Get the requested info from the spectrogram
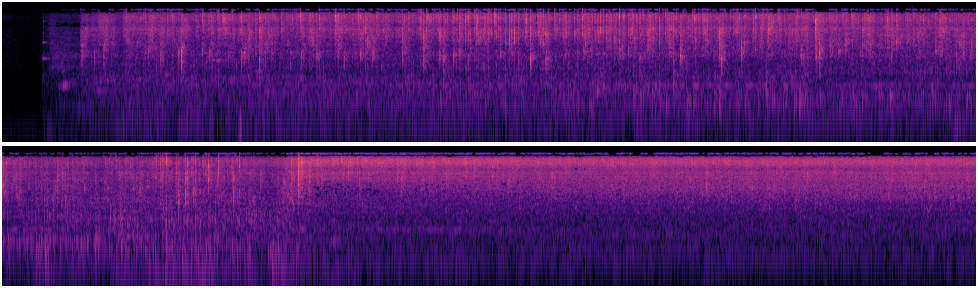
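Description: Bathtub tap turned on: water starts suddenly about half a second in and runs splashing into the tub. About sixteen seconds in the flow is switched over to the riser's shower head, and the sound becomes a steadier, brighter hiss of shower spray.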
